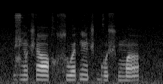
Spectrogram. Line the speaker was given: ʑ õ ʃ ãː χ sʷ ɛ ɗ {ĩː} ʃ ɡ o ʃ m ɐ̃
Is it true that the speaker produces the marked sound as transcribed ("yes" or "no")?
no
